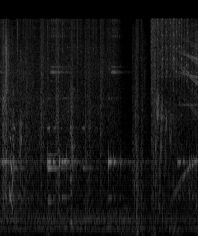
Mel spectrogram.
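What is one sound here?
A light beam hums and sparkles with soft electronic tones.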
